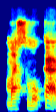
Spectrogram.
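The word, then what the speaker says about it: ما اسمك: Nah, jadi bukan man ismuka, tapi ma ismuka, kemudian cara membacanya masmuka kalau laki-laki, kalau perempuan masmuki.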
